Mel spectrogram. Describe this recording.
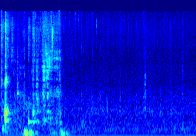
Tossing rocks into a high mountain lake.
bloop, percussion, splash, splashing, water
